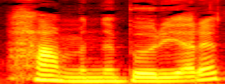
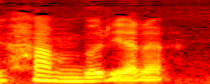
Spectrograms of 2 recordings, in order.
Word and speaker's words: hamburgare: Hamnburgare trodde jag att det hette. Det heter ju hamburgare. Jag trodde det var någonting med hamnen.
